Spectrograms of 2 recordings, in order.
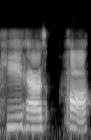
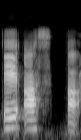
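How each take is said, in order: First: Each word starts with an audible h sound. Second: Each word starts with no h sound. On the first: The speaker calls it wrong. "This is not" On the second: The speaker calls it right. "we do not say the H's in Spanish"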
